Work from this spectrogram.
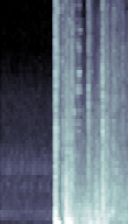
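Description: A single sharp gunshot in the video game Hunt: Showdown, loud and close, bursting after half a second of near-silence and trailing off in a rumbling echo.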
